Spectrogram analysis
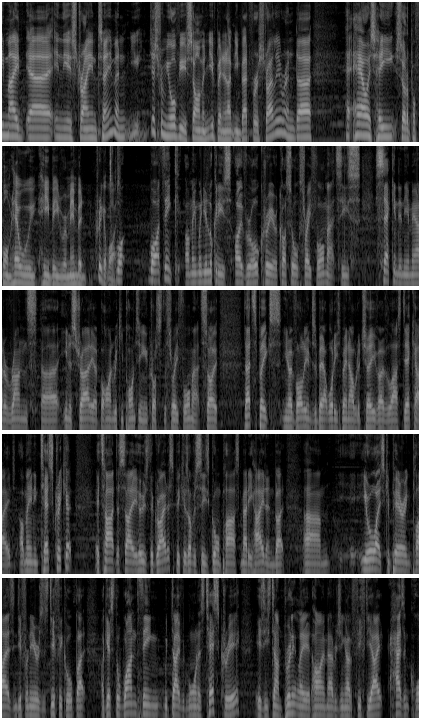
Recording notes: joins the boys live from the SCG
